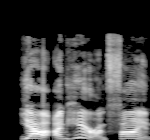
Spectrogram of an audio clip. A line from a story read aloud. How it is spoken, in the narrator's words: Ray hollers back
